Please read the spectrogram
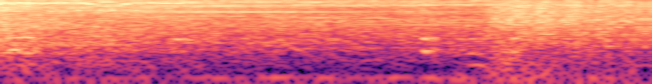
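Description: A steady low rumble under a hiss, with faint thin high tones above it.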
